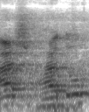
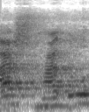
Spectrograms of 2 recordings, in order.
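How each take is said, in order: No difference in how they are said.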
